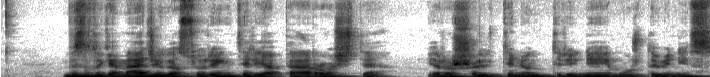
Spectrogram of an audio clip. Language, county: Lithuanian, Klaipėda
